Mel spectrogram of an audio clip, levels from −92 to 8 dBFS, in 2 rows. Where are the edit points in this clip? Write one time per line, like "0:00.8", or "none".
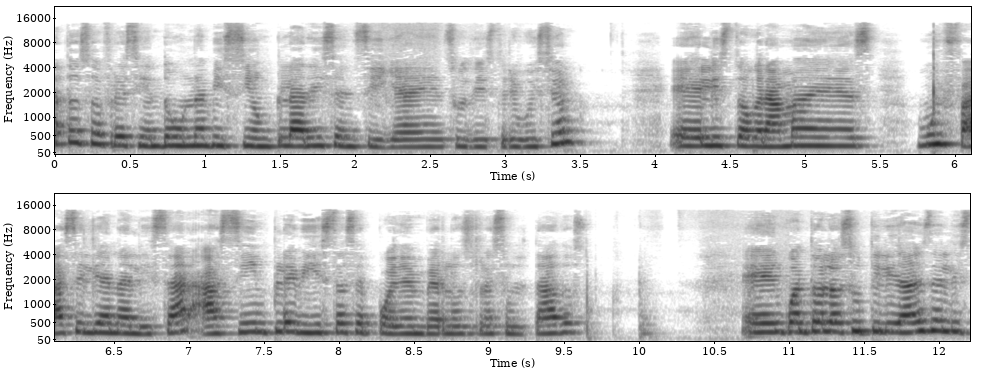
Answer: none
